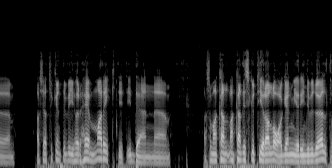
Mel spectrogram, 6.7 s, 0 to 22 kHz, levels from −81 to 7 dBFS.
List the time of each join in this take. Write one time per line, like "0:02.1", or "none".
none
